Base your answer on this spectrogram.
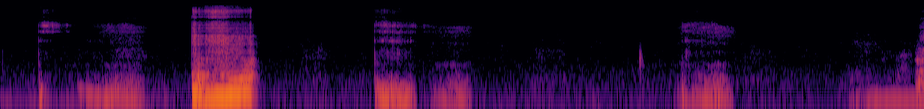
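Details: Father and son both snoring loudly at night: rough snores from two sleepers in irregular bursts, some deep and rattling, others softer and buzzing, with quiet gaps.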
